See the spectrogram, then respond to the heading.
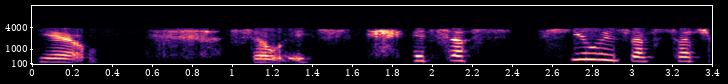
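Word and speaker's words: HU: And when we put our attention here with our eyes closed, we're going to chant the word Hue, which is spelled H-U, and it simply sounds like I just said, except it's drawn out.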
